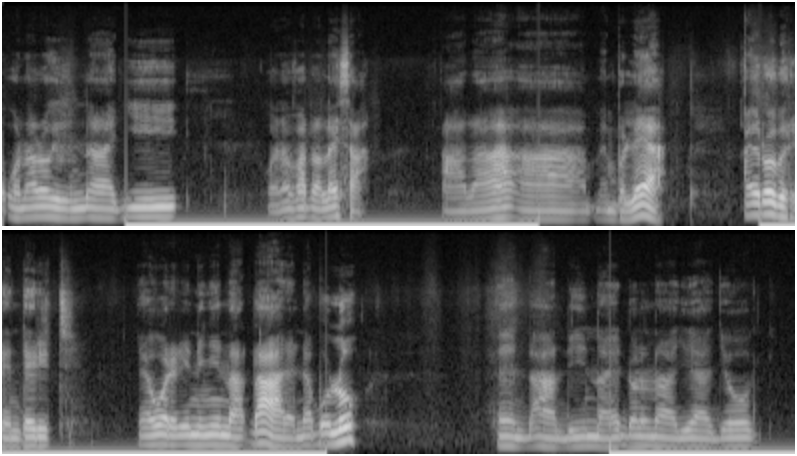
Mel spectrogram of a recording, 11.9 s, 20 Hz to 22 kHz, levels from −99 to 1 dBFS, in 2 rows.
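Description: Speech with a recurring DC step: right after "kuna tokitin" at 0.92 s the zero line jumps about -18 dBFS and holds until 4.01 s, again about -21 dBFS from 5.68 to 8.38 s, then about -18 dBFS from 10.50 s to the end, each shift thumping in and, for the first two, out.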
